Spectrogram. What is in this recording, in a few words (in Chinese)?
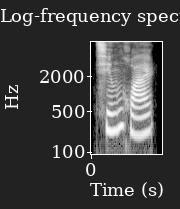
"情怀", Chinese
